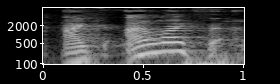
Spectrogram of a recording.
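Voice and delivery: ordinary talk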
